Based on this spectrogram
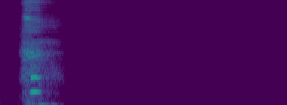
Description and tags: girl sad sighing for video games clear and HD.
gamevoice, sad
